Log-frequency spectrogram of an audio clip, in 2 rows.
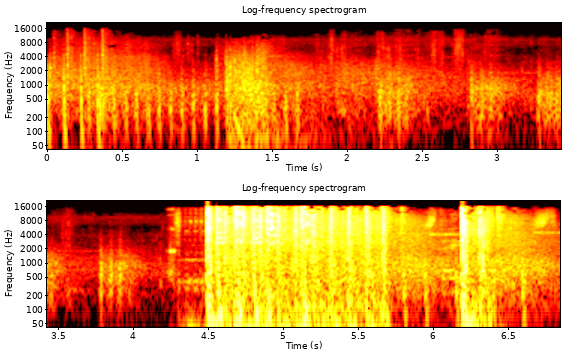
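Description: Rapid gunfire from the Apex Legends video game, Season 7 map: bursts of automatic weapon fire start moderately loud, then a louder, denser barrage of shots rings out close by, with no talk.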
